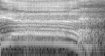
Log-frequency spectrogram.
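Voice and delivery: high mock shout of the crowd; crowd cheer. Host imitating the crowd cheering, mock shout. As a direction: cheer like the whole arena. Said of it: "everybody's like".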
